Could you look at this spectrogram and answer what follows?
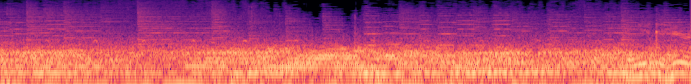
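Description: Airplanes fly overhead outdoors during open-air Dutch oven brisket cooking, giving a loud, steady droning rumble with a tonal hum that lasts the whole time. No voices are heard.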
